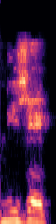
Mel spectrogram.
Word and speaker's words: Niger: That's why they call it Niger. That's why they pronounce it like that, because that's the French pronunciation of it, Niger.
